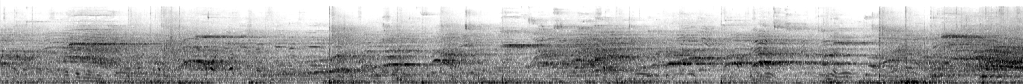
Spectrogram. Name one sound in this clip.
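Young women call out to each other across a large echoing hall.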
